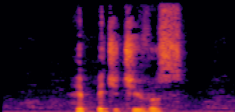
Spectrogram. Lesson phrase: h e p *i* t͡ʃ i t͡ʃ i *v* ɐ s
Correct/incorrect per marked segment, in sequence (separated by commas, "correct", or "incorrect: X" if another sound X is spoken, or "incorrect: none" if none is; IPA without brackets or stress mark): incorrect: e, correct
